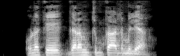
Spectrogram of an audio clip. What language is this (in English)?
Sindhi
